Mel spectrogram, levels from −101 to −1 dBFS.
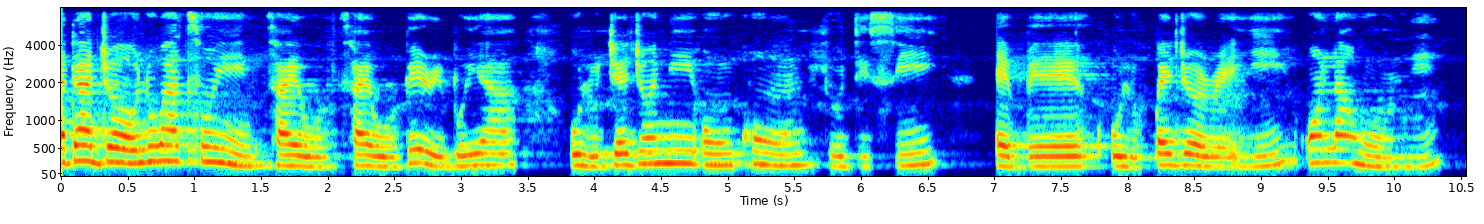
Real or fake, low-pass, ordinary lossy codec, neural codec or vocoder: real; 7.2 kHz; none; none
